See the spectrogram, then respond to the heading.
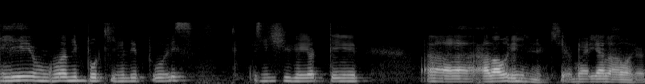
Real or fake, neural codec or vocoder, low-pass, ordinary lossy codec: fake; codec, 16 kHz in and 24 kHz out, 0.6 kbps, FireRedTTS-2 codec; 7.2 kHz; MP3, 64 kbps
